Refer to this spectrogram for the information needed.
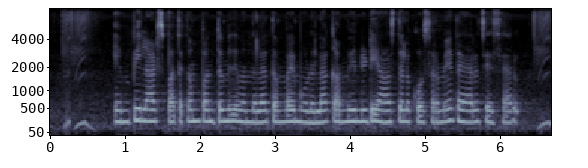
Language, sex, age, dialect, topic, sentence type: Telugu, female, 18-24, Southern, banking, statement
